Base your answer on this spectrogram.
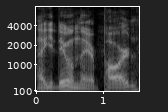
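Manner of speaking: put-on cowboy voice. Joining the other speaker's midwest tangent bit, greeting them in a cowboy voice. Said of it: "make it a sound thing for Midwest tangent".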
